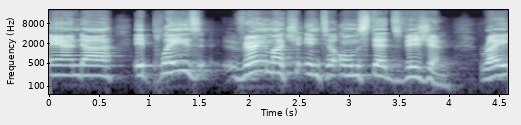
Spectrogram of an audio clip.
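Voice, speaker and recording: Raising and projecting his voice, a man talks fairly slowly at a high pitch, his tone bright, sharp and animated, with ordinary pitch variation. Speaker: community activist and speaker. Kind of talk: short public talk. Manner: loud.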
